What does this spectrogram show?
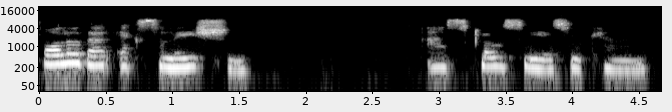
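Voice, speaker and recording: Slow, breathy woman guiding a meditation. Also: mid-range voice, poor audio. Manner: slow, calm, with long pauses. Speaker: meditation teacher.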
